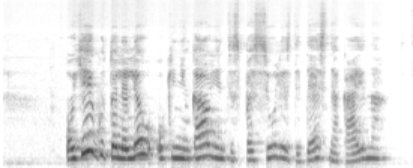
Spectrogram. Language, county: Lithuanian, Panevėžys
